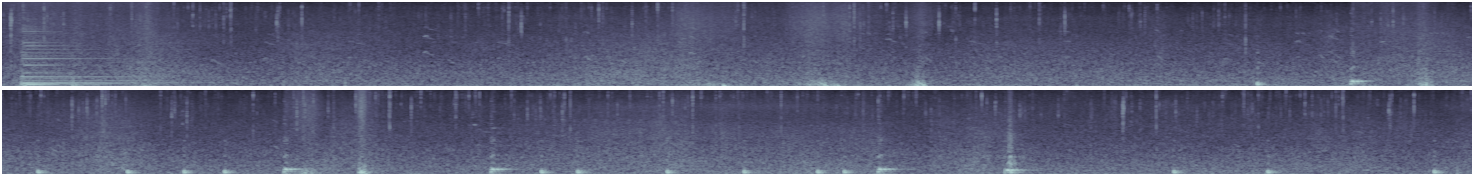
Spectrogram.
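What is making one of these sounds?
A fire crackles softly close by.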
